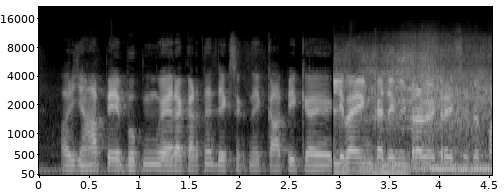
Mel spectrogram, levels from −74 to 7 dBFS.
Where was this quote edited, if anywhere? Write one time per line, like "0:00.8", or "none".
0:03.0

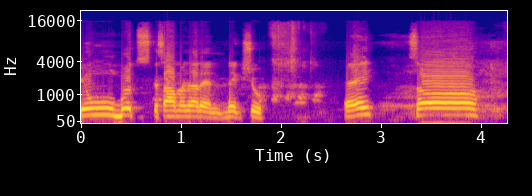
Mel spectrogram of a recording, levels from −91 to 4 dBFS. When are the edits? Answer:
none

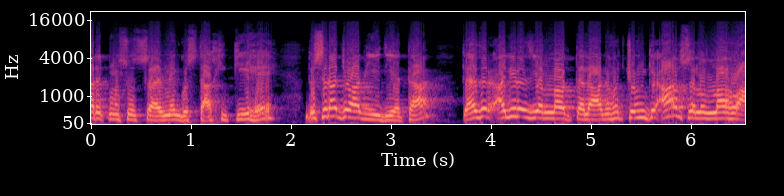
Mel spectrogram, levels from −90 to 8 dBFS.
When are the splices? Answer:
0:02.0

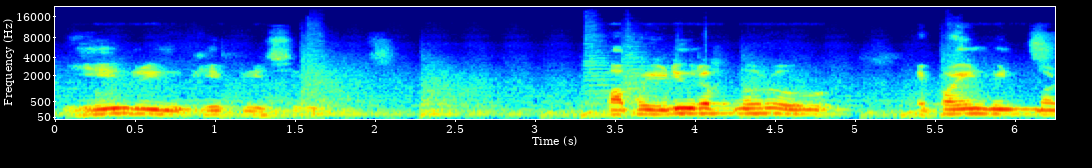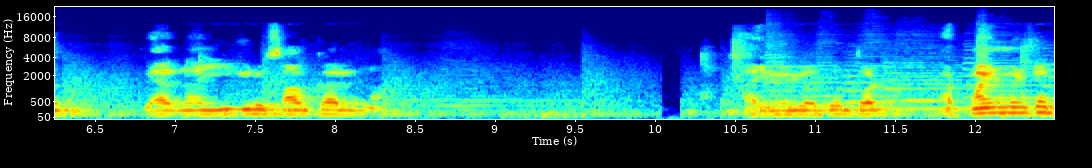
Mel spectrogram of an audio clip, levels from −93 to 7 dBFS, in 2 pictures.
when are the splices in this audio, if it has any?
0:08.5
0:10.5

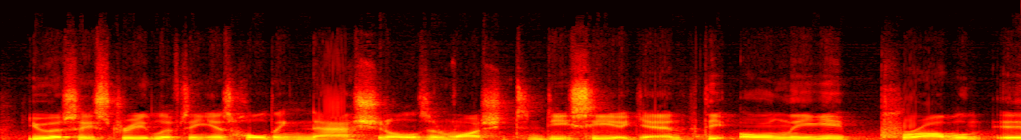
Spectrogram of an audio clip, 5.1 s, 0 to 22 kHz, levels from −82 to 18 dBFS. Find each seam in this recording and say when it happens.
0:03.5

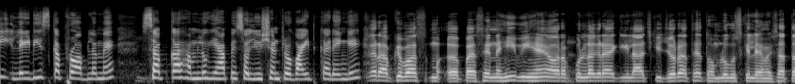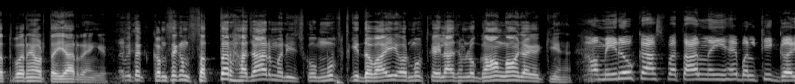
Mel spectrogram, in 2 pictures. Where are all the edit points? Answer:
0:03.7
0:09.2
0:13.9

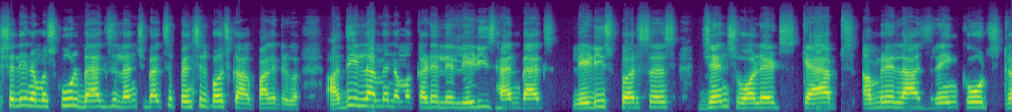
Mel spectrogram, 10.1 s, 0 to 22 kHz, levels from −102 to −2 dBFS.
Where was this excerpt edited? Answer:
none

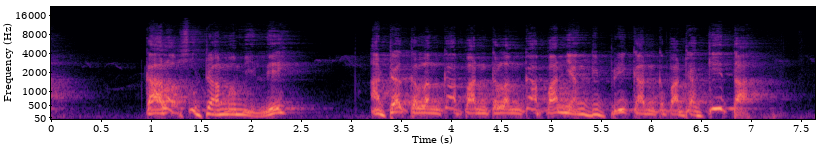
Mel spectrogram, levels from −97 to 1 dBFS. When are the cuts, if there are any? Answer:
none

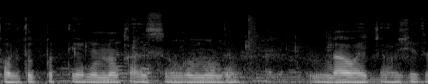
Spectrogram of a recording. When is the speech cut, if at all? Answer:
none

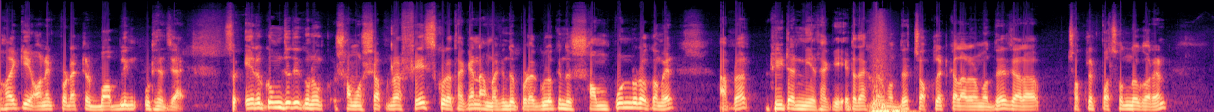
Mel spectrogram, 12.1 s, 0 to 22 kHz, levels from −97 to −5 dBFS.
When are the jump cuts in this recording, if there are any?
0:08.7

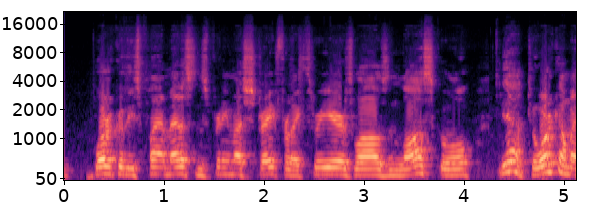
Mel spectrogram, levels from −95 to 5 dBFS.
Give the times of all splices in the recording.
0:04.2

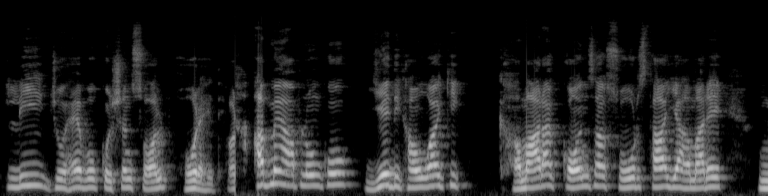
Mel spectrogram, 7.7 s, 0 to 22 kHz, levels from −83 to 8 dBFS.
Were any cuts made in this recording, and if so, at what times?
0:02.2

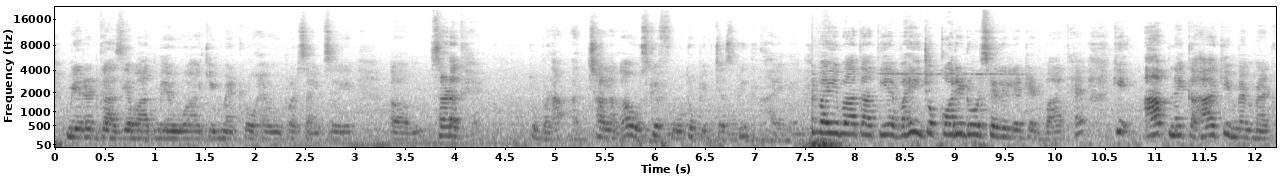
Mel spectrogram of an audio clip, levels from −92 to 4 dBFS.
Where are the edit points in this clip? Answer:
0:07.6

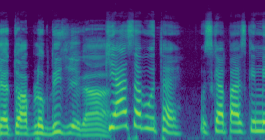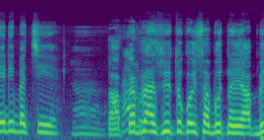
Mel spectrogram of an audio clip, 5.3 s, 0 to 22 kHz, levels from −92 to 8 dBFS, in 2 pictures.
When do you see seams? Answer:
none

